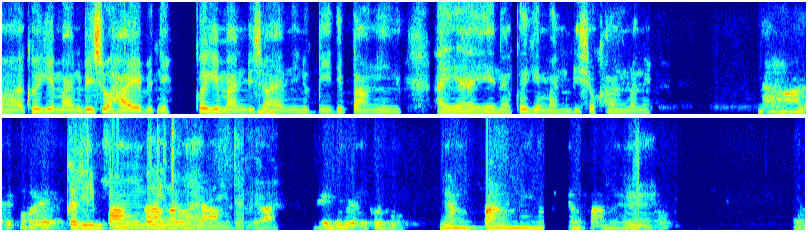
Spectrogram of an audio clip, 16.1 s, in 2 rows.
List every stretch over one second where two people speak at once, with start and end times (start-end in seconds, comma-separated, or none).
9.0-10.7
